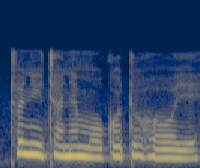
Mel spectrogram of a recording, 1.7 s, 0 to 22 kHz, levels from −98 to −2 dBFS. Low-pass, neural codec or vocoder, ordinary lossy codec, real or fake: none; none; none; real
